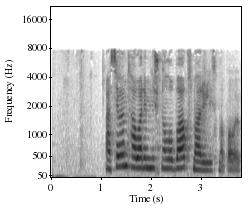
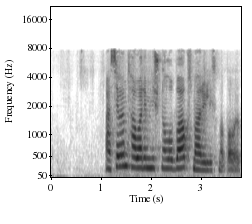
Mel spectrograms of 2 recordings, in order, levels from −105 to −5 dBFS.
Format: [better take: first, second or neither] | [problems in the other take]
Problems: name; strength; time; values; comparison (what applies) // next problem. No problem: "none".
first | noise reduction (neural separator model SepFormer DNS4)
